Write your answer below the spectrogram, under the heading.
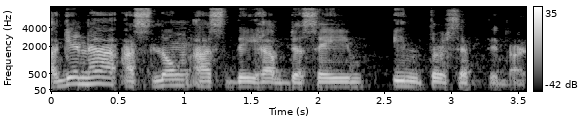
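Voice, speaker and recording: Speaking at a fairly slow pace, a man with a fairly high pitch uses lively intonation in a dry, close sound with no echo. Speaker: engineering math teacher. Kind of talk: lecture.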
